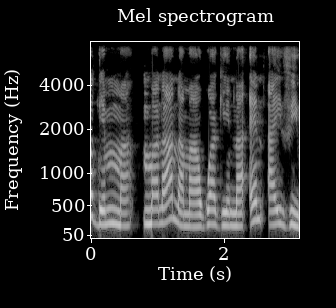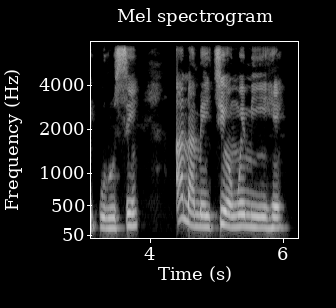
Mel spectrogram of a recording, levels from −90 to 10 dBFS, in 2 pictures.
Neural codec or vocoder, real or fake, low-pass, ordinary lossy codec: none; real; 7.2 kHz; none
